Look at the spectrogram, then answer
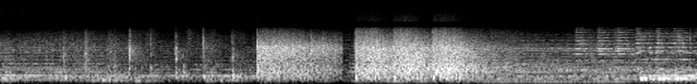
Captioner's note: gunshots crack; dramatic music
